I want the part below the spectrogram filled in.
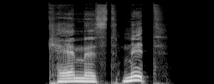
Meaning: second-person singular subjunctive II of mitkommen
- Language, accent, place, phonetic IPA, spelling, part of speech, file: German, Germany, Berlin, [ˌkɛːməst ˈmɪt], kämest mit, verb, De-kämest mit.ogg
